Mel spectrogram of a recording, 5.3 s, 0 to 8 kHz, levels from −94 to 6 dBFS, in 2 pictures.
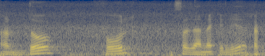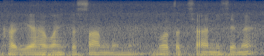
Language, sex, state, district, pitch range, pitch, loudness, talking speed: Hindi, male, Jharkhand, Palamu, 100-115 Hz, 110 Hz, -20 LUFS, 190 wpm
